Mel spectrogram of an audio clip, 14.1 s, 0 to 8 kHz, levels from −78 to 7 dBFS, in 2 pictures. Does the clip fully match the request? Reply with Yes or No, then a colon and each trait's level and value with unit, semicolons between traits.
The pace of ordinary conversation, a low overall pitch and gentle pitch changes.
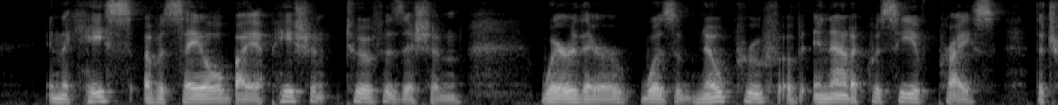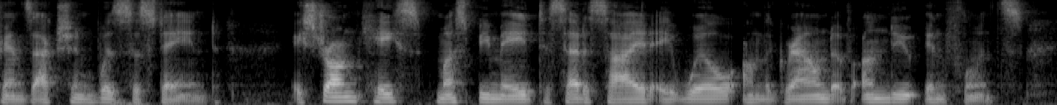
Yes: average, 180 wpm; low, 100 Hz; narrow, 2.2 semitones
